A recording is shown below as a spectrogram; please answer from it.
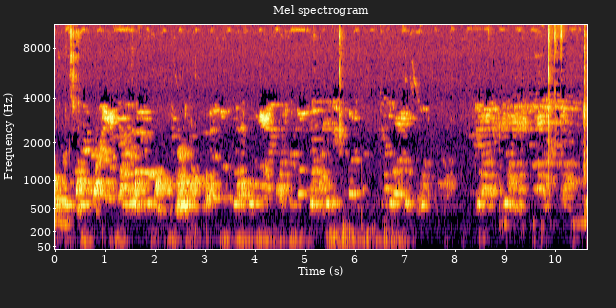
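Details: Newborn miniature pinscher puppies crying: a dense, overlapping chorus of short, high, whimpering squeaks, nearly continuous, over soft low rustling and handling noise.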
